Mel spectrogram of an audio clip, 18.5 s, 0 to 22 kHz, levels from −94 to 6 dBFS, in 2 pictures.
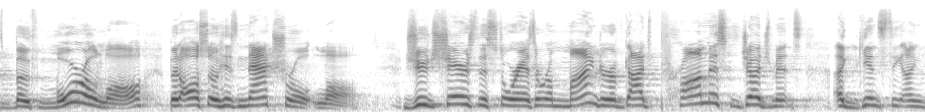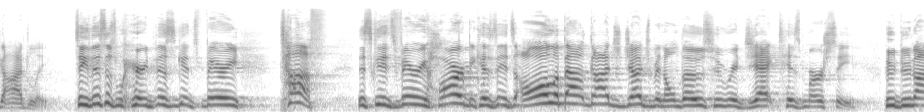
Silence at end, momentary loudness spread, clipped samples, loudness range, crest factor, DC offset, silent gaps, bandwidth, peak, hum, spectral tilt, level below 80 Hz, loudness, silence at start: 0 s; 12 LU; under 0.1%; 4 LU; 20 dB; under 0.1%; none; 16 kHz; -16 dBFS; none; -4 dB/octave; -82 dBFS; -36 LUFS; 0 s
